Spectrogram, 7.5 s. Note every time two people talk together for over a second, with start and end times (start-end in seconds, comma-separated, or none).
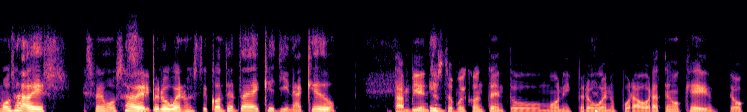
none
